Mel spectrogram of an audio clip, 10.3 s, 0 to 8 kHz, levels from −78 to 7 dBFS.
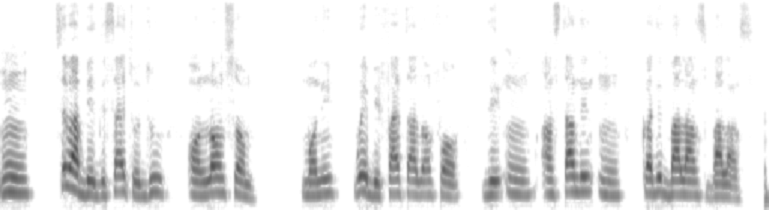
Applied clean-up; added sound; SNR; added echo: none; none; none; none.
